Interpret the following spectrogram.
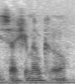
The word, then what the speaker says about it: Xochimilco: So you pronounce it better than I do. It's easy, Xochimilco.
